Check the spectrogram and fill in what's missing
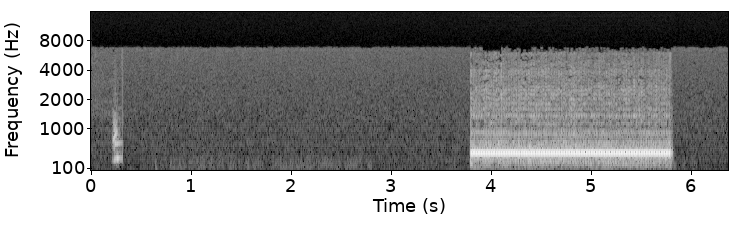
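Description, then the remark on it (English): A short click, a few seconds of near silence, then a loud, steady dial tone holding one low pitch for about two seconds before cutting off abruptly, heard after a Skype call was hung up. No one speaks. “Yeah, I'm noticing that Skype's having a problem lately with releasing the calls after they hang up.”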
